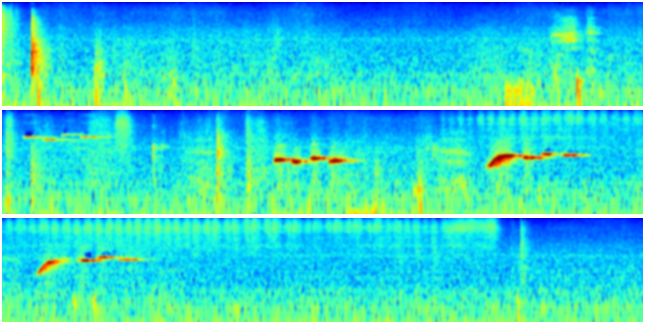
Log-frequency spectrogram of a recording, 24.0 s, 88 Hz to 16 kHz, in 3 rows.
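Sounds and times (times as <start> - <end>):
person whistling a tune: 11.4 - 12.5, 14.1 - 15.4, 16.5 - 17.9
rosin scratching on bow hair: 13.7 - 22.3.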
